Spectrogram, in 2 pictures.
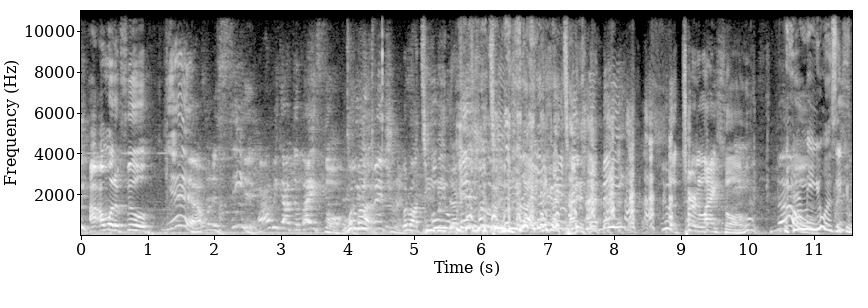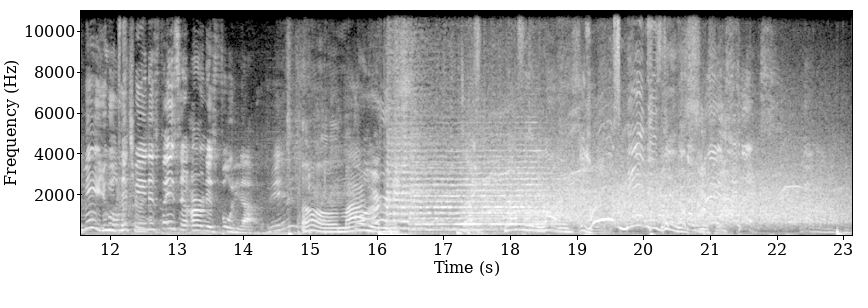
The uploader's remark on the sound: Recorded live Tuesday Night 3/7/23 for "Krush Lounge" in Philadelphia Pa!!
